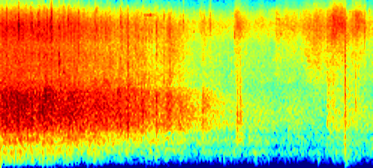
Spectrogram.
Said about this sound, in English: Would you give him a great hand clap tonight?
